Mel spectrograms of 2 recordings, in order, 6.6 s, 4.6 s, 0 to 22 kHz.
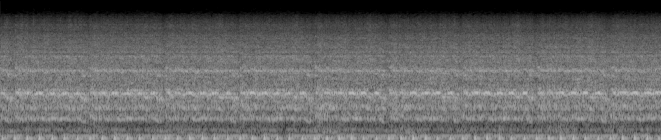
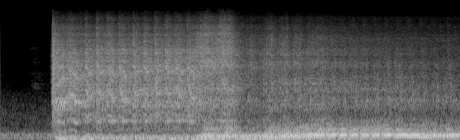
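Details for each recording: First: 2JZ-swapped Chevelle, fuel pump priming to 43 psi, one leaky injector: the starter turns the engine steadily for about eight seconds without ever firing; crank no-start, cause unknown. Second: 2JZ-swapped Chevelle, first start, turbo with no blow-off valve. Starter cranks about a second and a half, catches, then settles into a steady, even low idle; normal start and idle.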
